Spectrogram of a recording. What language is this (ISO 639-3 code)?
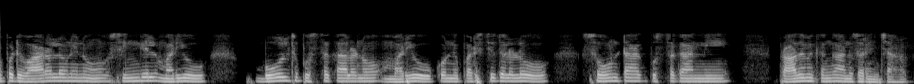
tel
